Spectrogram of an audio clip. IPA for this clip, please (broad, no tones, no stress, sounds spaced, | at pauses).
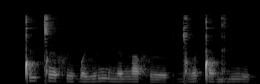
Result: ǃ ɪ ǀ ɛ f e ɓ ɐ lʲ ə ŋ ɪ n ɛ ŋ a f ø | ɡ͡ǀ œ ǃ ɐ ɡ i ŋ ɪ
